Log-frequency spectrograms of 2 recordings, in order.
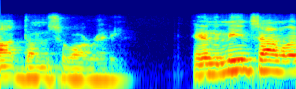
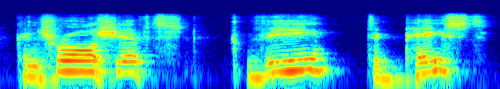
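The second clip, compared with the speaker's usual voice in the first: slow dictation; much slower than usual. Shown as a demonstration. Dictating the key combination.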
